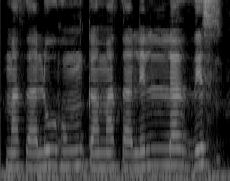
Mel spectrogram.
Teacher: यानी आप अपनी ज़बान की नोक के ऊपर वाला हिस्सा, ज़बान का सिरा ऊपर के दांतों के आखिर पे लगाते हैं और सा नरम पढ़ते हैं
